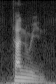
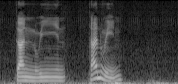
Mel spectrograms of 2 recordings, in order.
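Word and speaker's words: تنوين: noon has no vowel, so it's tan, tan. Wow, with a kasra is we. And you have the ya has nothing, alright, it elongates. So you get we, and this noon, n. Tanween.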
